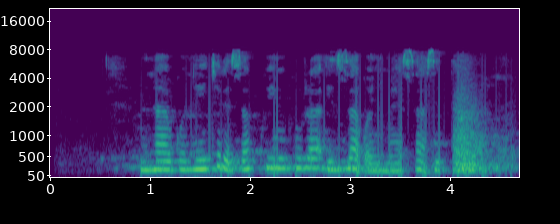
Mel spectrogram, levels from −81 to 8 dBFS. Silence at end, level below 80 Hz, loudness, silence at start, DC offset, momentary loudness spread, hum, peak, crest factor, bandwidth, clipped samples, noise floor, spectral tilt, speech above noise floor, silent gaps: 0 s; -52 dBFS; -25 LUFS; 0.65 s; under 0.1%; 5 LU; none; -10 dBFS; 16 dB; 8.2 kHz; under 0.1%; -62 dBFS; -6 dB/octave; 38 dB; none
